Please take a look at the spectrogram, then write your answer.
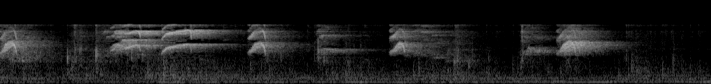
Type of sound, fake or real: fake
